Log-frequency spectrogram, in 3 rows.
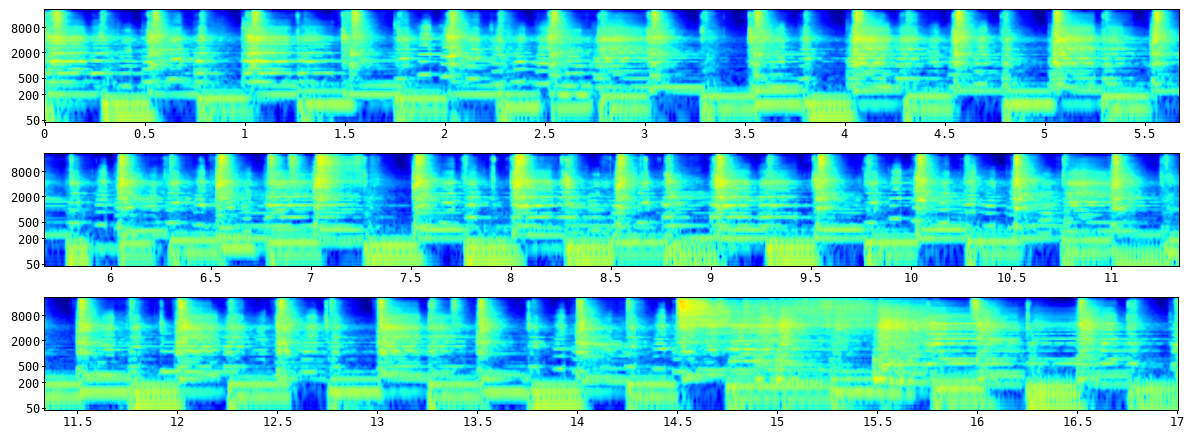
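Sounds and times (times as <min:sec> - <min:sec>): bass line: 0:00.0 - 0:17.0
music with steady beat: 0:00.0 - 0:17.0
reedy lead melody: 0:00.0 - 0:17.0.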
